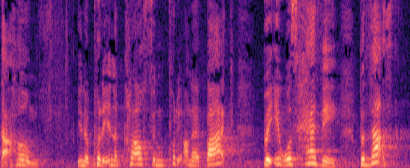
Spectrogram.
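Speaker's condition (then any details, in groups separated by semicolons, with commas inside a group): No condition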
